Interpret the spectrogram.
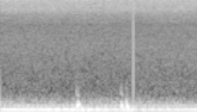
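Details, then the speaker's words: Two soft low thumps over a deep hum, presented as the mother's heartbeat a baby hears and feels in the womb; a normal heartbeat. "when you were in your mother's tummy what you heard all day long was her heartbeat and not only did you hear it you felt it around your body"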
